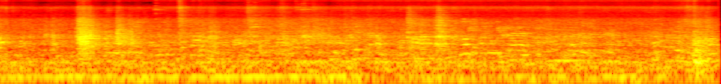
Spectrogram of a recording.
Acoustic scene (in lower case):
restaurant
